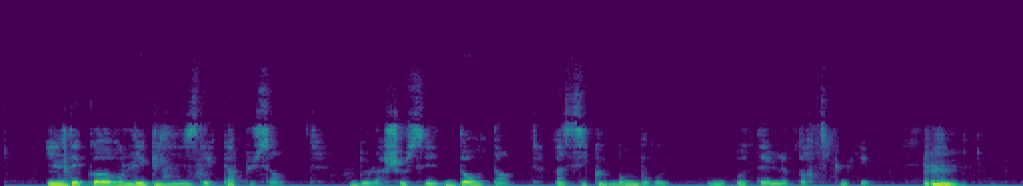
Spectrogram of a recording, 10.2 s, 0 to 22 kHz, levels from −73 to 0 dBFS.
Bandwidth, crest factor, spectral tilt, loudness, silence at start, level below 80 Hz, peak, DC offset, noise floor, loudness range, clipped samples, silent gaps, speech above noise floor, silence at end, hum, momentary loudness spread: 12 kHz; 18 dB; -6.5 dB/octave; -19 LUFS; 0.05 s; -38 dBFS; -2 dBFS; under 0.1%; -41 dBFS; 8 LU; under 0.1%; none; 22 dB; 0.1 s; none; 20 LU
